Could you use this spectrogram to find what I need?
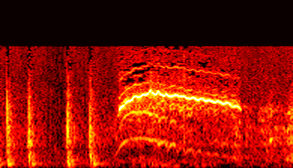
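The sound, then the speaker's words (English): Four sharp hoof clops ring out in quick succession as a horse, one of Crosby's horses ridden by Dorothy Lamour, comes into the studio, then a loud, sustained horse whinny with a wavering pitch rises up and trails off. “Hey, Abbott, there's somebody riding into the studio on a horse. Whoa, Crooner!”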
